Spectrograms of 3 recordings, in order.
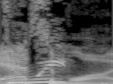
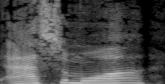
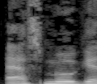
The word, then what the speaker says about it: Asomugha: And it's Nnamdi Asomugha. He pronounced it Asmuga Nnamdi. So See, not only did he butcher both words, he transposed them.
